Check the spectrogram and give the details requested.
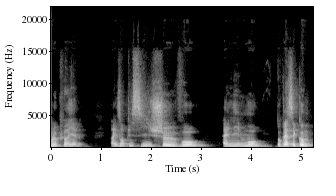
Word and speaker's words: chevaux: Donc on prononce toujours le son sans rajouter s'il y a une lettre à la fin, on ne la dit pas.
